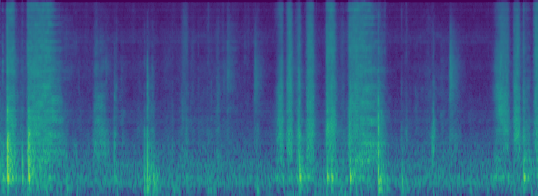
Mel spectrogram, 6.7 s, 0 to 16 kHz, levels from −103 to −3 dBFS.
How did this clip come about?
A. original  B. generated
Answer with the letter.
B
